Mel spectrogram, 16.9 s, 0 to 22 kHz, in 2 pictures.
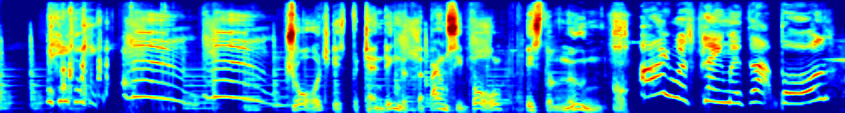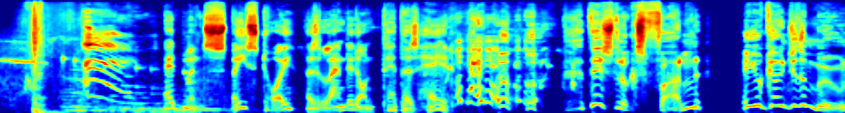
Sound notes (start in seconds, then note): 6.0 oinks; 8.6 thudding; 12.8 chuckles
